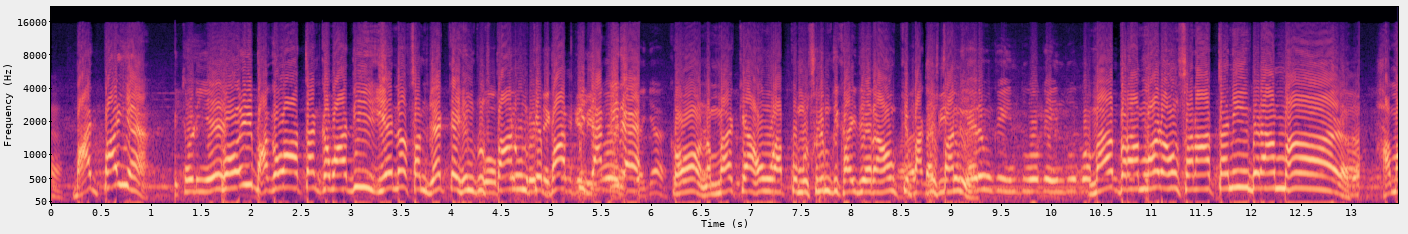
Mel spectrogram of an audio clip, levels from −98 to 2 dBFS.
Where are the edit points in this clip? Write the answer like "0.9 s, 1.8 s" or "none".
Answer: 1.2 s, 5.9 s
